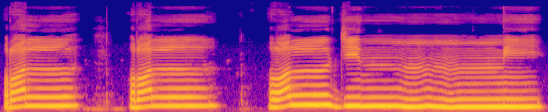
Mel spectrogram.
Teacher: Dibacanya dia didengungkan lebih utama 3 harokat daripada 2 harokat. Ya. 3 harokat dibacanya dengung. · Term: gunnah musyadadah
